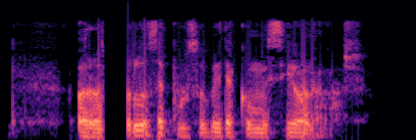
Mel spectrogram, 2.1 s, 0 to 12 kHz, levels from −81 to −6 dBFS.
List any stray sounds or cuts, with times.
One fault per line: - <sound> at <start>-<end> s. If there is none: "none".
- dropout at 0.5-0.6 s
